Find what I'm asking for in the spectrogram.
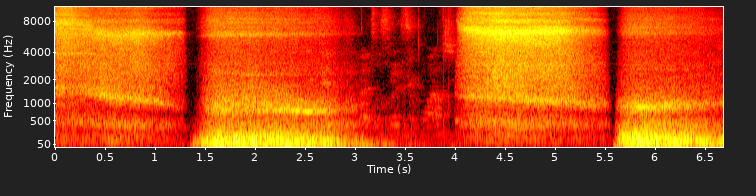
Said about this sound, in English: So I want everybody listening to just take a deep breath. Okay.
